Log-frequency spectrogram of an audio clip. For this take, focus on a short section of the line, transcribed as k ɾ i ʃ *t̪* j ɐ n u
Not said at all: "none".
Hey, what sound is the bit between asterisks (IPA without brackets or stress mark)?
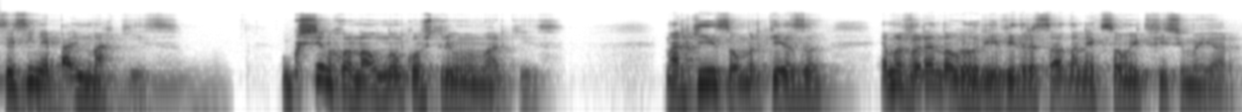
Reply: t̪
